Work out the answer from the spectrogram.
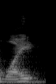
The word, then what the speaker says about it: Wight: will white or right I think it's will white is how as you pronounce his last name it's actually I I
